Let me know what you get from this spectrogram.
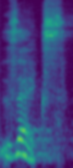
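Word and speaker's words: sechs: ou funf utrema f le nombre 6 se dit zex s e c h s remarquons que le s en début de mot et suivi d'une voyelle se prononce z.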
